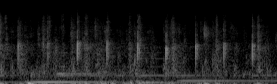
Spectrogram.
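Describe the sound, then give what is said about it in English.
A church audience gives a hand clap of praise to the Lord on Father's Day, clapping in a steady, fairly quick rhythm, with sharp bright claps repeating about three times a second over a low, sustained instrumental drone. No one speaks. “So let's just give the Lord a hand clap of praise one more time.”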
